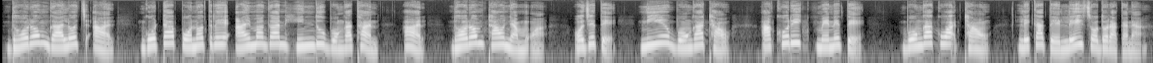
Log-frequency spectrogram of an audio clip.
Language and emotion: Santali, neutral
